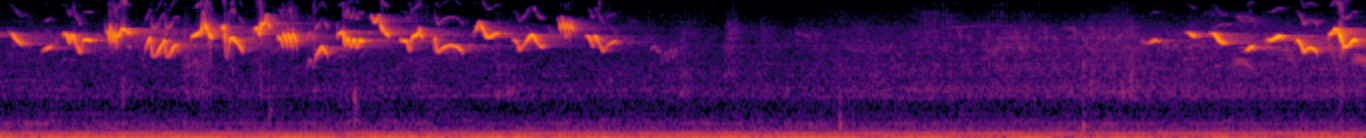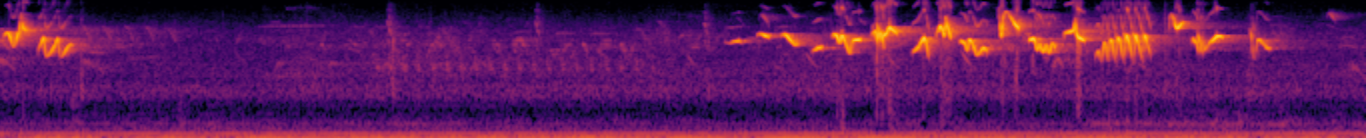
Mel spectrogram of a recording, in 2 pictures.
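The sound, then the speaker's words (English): Three bursts of a painted bunting's song: quick, high, sweet warbling phrases, each lasting a few seconds, separated by pauses, with a low steady hum underneath and no talking. “We're going to cover the painted bunting.”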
